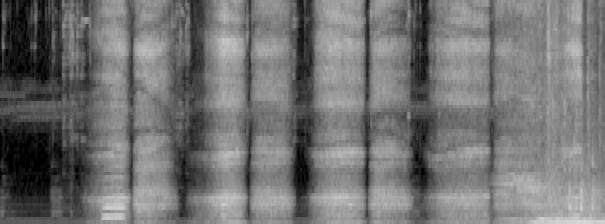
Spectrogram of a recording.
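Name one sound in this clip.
A young woman speaks fearfully in short, breathless bursts.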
